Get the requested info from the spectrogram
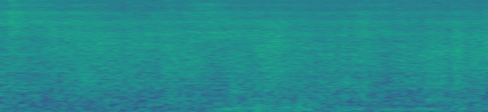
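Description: Room noise in a lecture hall: a steady low hum and hiss with faint rustling and handling sounds, and a soft knock about a second in.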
